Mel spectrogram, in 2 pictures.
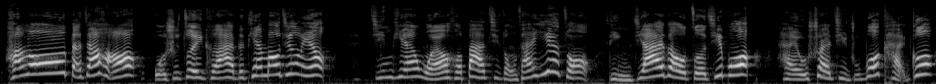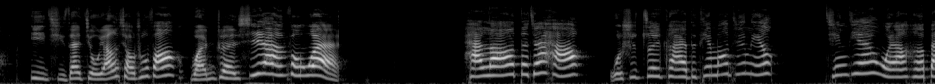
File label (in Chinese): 四个样音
